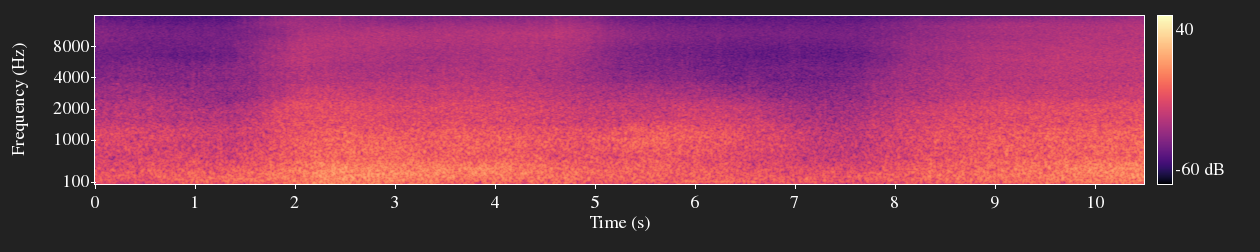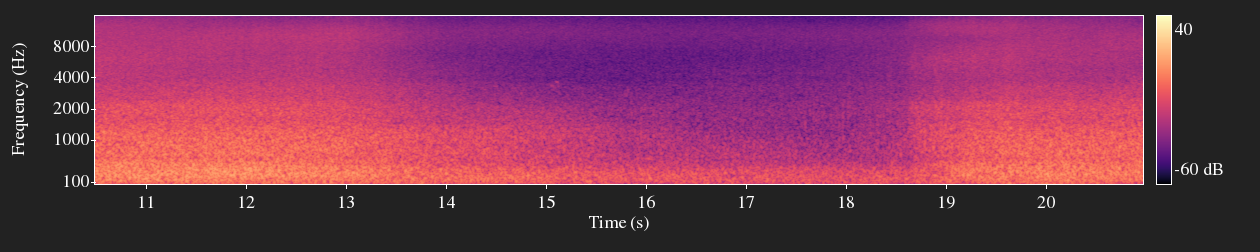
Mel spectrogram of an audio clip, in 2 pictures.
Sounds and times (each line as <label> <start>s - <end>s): waves 18.7s - 20.9s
